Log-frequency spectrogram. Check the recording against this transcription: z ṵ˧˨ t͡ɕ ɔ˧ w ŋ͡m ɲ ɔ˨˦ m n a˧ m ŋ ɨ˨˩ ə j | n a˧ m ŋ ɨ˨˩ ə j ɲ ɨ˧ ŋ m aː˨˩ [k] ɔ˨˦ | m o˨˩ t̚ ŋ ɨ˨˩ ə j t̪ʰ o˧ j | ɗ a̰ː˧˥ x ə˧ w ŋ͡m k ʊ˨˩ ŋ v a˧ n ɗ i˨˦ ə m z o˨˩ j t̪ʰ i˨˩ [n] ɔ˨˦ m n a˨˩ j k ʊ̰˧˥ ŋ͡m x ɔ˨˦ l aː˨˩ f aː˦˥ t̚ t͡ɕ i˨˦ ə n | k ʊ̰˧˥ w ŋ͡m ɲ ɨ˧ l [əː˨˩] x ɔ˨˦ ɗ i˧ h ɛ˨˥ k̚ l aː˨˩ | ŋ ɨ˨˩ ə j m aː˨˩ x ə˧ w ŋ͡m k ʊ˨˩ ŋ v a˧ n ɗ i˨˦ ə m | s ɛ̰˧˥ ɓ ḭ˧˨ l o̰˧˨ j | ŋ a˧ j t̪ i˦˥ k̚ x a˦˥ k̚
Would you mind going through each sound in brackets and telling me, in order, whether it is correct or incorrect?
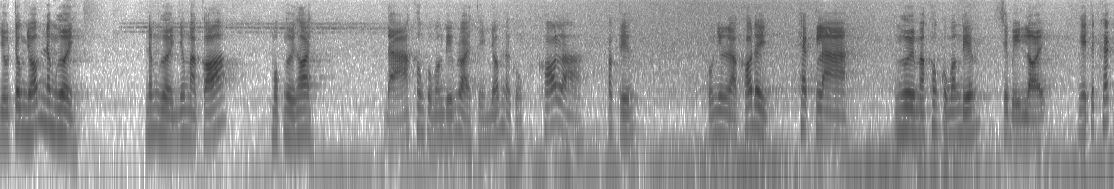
correct, incorrect: ɲ, incorrect: aː˨˩

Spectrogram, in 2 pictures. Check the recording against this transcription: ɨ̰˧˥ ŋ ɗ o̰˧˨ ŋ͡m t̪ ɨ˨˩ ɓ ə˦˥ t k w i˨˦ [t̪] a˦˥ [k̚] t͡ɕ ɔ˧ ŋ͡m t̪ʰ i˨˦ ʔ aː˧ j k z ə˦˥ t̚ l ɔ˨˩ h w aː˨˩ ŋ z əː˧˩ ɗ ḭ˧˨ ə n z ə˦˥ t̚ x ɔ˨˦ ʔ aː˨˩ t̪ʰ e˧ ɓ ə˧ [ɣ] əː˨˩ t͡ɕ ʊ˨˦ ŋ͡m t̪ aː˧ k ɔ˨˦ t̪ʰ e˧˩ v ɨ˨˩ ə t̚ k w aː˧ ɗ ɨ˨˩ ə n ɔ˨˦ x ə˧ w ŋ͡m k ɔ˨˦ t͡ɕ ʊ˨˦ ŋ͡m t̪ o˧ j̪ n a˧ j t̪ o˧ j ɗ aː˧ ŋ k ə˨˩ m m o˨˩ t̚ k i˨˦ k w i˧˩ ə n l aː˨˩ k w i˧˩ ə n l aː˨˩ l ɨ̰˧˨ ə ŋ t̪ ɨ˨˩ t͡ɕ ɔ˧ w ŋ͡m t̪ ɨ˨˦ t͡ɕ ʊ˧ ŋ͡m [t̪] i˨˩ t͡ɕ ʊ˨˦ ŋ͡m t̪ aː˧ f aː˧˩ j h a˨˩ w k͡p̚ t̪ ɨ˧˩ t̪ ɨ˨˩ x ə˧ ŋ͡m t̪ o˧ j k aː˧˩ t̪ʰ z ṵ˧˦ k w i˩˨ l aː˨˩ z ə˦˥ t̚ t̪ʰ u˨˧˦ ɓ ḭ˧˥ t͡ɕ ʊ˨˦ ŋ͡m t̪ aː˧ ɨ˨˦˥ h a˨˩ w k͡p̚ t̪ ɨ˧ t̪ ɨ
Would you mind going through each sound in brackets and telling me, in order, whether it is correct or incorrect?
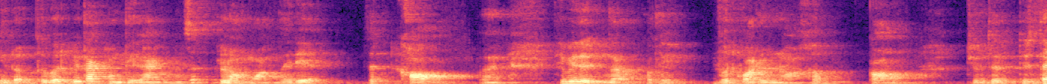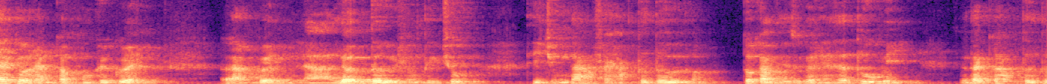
correct, correct, incorrect: z, incorrect: t̪ʰ

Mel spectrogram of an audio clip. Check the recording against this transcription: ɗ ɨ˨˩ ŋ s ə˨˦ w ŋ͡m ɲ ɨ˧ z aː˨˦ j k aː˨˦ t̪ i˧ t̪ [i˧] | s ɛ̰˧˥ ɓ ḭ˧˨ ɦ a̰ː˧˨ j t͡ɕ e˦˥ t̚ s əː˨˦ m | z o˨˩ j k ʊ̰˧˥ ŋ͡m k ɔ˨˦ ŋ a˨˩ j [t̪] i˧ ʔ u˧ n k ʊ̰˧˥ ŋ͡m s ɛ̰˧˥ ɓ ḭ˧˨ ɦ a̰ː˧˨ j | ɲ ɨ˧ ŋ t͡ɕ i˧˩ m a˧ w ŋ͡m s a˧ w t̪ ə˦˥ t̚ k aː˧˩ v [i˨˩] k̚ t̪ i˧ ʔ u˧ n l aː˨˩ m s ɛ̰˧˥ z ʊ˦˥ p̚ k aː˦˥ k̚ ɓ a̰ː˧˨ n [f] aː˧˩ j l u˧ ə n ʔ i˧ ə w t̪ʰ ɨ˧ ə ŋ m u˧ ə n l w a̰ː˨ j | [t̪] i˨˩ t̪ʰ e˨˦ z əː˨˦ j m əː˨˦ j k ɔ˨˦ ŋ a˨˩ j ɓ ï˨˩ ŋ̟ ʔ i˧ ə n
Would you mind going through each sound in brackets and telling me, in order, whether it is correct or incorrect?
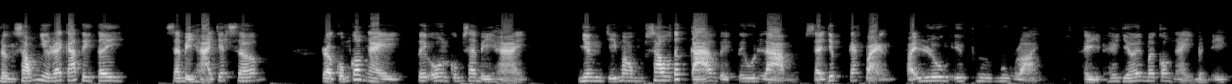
correct, correct, correct, correct, incorrect: t̪ʰ

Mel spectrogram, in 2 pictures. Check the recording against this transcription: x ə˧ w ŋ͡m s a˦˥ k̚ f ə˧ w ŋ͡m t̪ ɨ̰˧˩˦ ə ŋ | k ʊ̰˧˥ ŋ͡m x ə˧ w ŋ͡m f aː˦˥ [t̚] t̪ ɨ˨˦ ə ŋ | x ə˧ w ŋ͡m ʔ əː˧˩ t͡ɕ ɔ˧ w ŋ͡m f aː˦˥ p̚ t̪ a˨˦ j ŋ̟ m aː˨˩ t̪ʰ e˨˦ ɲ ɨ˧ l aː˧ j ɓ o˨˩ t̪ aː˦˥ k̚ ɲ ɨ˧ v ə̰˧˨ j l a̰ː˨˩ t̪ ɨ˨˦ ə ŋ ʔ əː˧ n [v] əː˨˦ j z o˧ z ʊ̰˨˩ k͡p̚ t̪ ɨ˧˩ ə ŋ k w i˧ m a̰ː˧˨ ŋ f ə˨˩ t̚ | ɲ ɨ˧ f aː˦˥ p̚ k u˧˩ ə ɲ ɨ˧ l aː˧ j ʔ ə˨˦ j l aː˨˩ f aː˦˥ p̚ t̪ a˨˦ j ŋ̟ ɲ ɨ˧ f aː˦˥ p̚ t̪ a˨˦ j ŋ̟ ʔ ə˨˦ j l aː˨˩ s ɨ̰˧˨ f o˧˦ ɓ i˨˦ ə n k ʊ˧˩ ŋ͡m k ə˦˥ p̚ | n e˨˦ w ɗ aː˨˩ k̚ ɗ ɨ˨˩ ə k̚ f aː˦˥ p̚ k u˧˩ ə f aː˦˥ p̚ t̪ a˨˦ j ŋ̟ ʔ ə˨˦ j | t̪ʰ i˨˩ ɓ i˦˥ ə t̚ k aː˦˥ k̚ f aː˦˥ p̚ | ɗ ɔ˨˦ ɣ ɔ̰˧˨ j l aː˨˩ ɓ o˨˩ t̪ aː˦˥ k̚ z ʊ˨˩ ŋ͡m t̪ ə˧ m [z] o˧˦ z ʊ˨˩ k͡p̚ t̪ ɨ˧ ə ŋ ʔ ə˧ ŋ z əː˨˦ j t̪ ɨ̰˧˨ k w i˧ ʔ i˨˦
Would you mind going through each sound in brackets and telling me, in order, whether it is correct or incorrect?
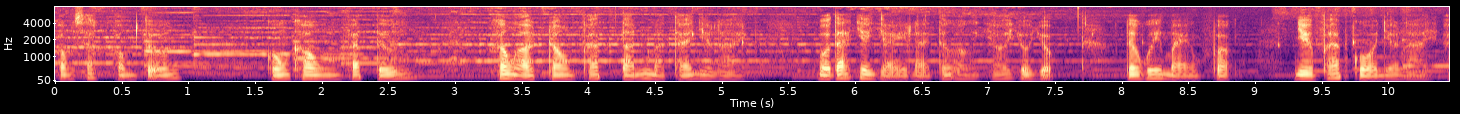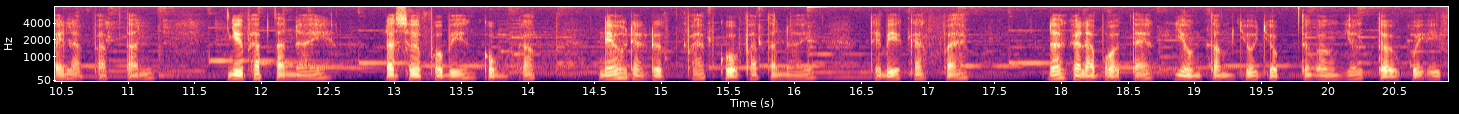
incorrect: p̚, incorrect: z, correct

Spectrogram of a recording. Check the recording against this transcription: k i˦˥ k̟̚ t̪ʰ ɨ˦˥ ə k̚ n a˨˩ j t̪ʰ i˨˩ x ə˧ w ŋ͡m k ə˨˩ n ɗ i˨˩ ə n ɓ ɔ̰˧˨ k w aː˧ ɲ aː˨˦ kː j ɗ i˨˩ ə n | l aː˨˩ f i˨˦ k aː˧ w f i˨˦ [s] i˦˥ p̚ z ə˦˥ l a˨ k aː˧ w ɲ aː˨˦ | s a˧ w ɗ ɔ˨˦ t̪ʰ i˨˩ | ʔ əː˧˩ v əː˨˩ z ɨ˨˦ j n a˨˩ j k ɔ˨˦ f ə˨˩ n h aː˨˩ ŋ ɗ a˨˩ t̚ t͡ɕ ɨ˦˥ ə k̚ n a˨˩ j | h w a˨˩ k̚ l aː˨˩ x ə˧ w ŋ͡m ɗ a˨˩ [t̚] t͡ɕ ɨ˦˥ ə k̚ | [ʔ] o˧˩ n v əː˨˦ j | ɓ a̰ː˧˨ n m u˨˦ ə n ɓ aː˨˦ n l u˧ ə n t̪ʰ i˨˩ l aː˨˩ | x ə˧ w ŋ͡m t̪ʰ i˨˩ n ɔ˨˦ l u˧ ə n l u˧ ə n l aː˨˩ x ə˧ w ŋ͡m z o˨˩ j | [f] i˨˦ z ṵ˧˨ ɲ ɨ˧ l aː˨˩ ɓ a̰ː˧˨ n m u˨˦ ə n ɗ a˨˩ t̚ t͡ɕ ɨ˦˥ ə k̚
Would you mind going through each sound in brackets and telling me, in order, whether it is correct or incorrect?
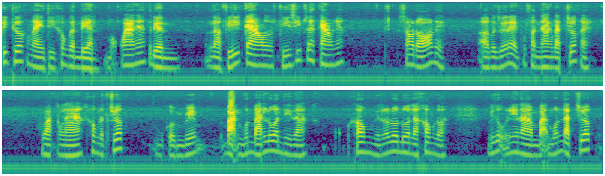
incorrect: z, correct, incorrect: k, incorrect: v

